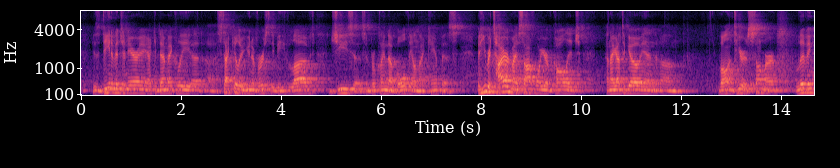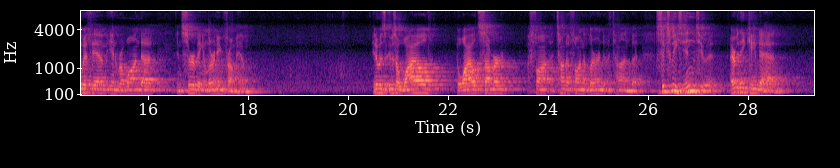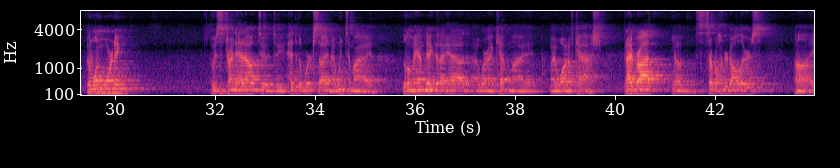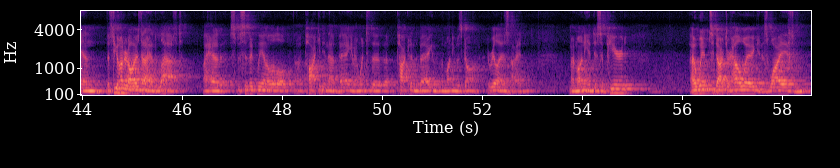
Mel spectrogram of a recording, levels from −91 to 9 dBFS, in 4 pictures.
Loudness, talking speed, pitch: -23 LUFS, 180 wpm, 130 Hz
